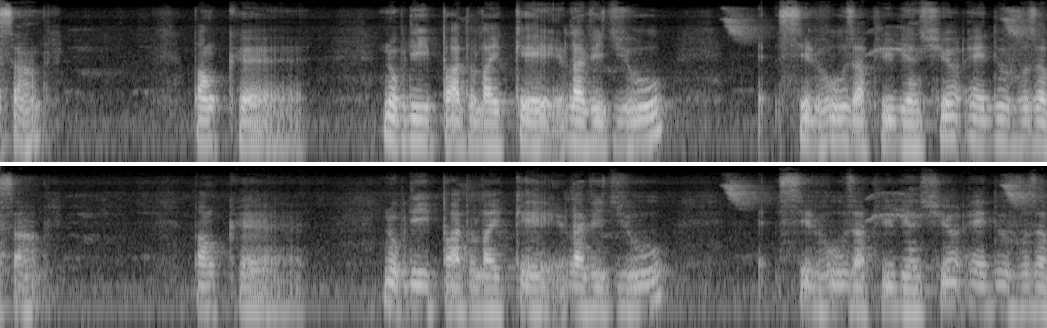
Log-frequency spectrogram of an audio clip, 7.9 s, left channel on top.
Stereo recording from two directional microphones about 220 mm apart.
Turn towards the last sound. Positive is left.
turn(degrees=50)  # may be behind; listen again after turning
